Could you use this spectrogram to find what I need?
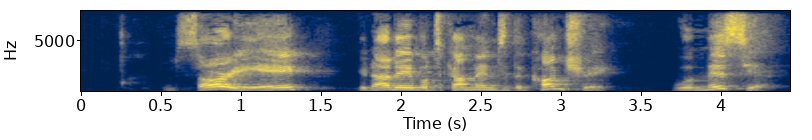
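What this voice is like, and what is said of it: Poor put-on Canadian accent. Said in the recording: “It's probably a terrible Canadian accent ... It's not the best.”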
